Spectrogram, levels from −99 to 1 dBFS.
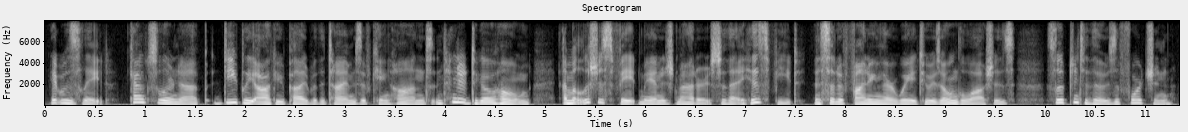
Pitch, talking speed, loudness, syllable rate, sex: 195 Hz, 210 wpm, -16 LUFS, 6.0 syllables/s, female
